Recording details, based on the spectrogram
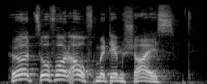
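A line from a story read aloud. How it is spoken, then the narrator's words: Called out. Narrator (German): rief sie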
